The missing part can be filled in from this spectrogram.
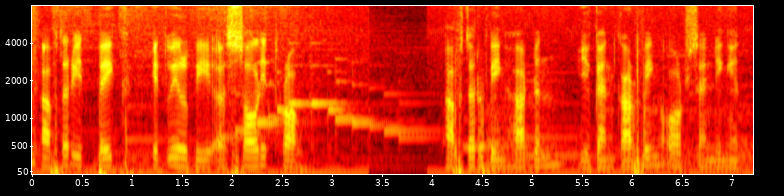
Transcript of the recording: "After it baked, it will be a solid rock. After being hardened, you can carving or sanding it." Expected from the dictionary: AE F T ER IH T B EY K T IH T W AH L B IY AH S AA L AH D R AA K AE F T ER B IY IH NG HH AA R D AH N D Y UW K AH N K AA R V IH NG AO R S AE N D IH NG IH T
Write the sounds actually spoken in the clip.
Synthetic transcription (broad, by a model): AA F T ER IH T B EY K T IH T W AH L B IY AH S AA L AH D R AA K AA F T ER B IY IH NG HH AA R D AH N Y UW K AH N K AA R F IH NG AO R S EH N D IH NG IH T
